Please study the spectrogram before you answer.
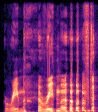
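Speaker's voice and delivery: cracking up mid-word; laughing. Real, not acted. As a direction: try to read it through real laughter. Cracks up reading the punchline.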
